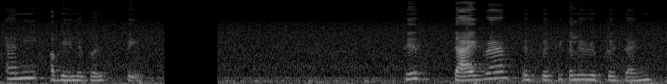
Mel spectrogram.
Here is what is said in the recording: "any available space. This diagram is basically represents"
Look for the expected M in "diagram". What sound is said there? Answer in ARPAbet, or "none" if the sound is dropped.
M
